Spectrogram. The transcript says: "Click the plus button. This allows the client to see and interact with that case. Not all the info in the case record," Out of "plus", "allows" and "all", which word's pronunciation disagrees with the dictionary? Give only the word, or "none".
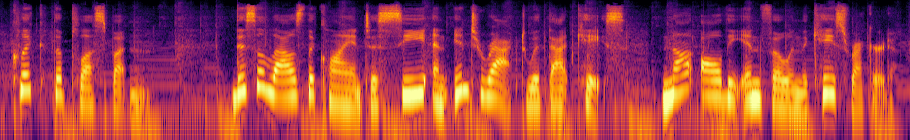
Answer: none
